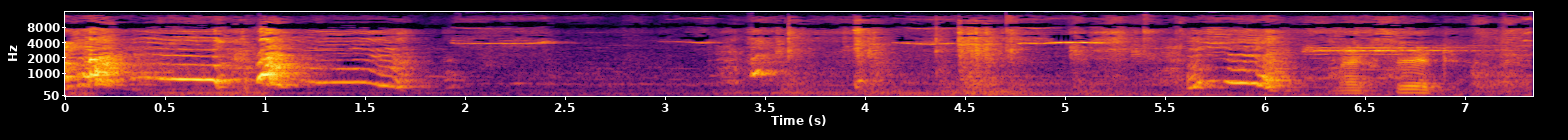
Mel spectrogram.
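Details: German Shepherd named Max, eight months old, during a winter body massage with coconut oil; high whining whimpers with falling pitch, a few short yelps, and a person speaking in between.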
